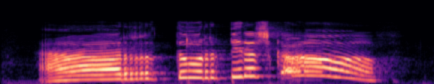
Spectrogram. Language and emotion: Russian, positive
